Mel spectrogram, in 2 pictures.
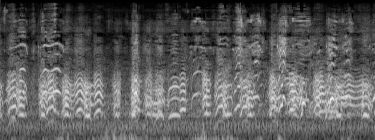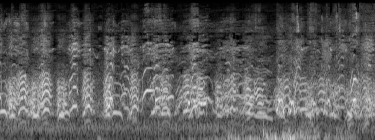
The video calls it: Sound up! 🔊🐕 Sled dogs making noise!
